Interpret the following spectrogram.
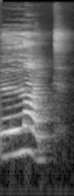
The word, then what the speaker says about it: light: make an i sound number two light le i l i light and it's got that i sound i g h spelling i g h i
